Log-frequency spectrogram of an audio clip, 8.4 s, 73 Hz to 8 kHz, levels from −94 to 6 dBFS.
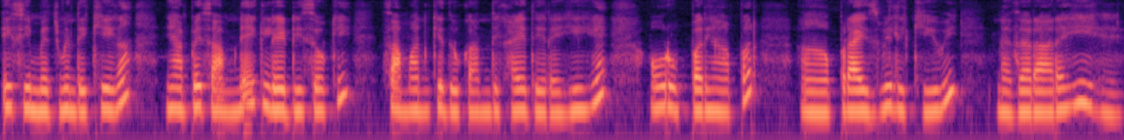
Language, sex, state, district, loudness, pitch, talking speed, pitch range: Hindi, female, Rajasthan, Jaipur, -21 LUFS, 200 Hz, 205 wpm, 190-215 Hz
